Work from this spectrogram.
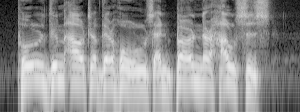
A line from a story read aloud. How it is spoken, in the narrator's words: the barbarian king roared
